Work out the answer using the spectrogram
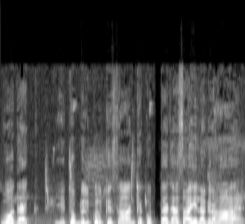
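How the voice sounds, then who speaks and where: A man voicing an eager, sly village crook in a moral-story cartoon, with exaggerated, drawn-out calls. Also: high voice, big pitch swings, background noise. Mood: excited, sly.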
